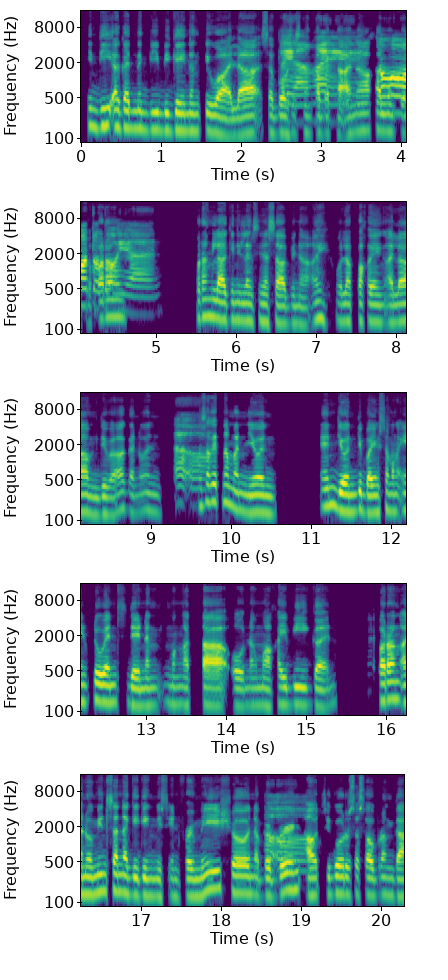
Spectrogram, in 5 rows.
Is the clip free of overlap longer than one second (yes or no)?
no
